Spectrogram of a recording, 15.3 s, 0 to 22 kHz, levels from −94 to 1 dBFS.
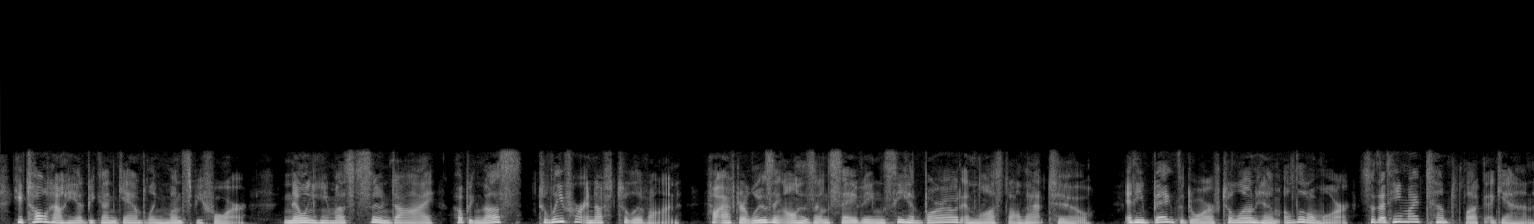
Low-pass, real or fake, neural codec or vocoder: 7.2 kHz; real; none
